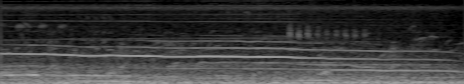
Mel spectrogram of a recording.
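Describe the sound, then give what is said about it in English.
Several coyotes howl and yip together, their wavering tones sliding over a steady rush of Rio Grande river water, with a faint siren wail blending into the chorus; recorded on the riverbank north of Central Avenue Bridge, with vehicles and birds also present. “Okay, if you guessed hearing the sounds of the river, sirens, vehicles, birds, and coyotes, then you got it right.”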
